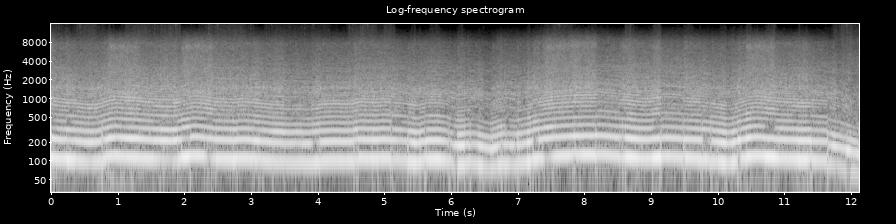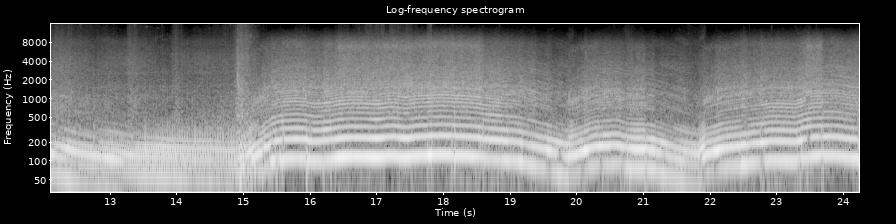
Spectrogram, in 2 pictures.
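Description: An off-road vehicle's engine in the video game Overpass drones and revs continuously while it drives over pipes, loud and close, rising and falling in pitch with throttle changes and one brief dip near the middle.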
